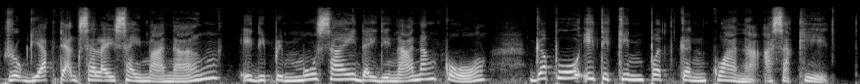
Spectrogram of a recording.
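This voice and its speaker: A woman's voice: mid-range voice, sing-song, takes it slowly, darkish tone, no echo. A woman hosting a story podcast, reading greetings and listener letters aloud. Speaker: podcast host and story reader.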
